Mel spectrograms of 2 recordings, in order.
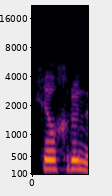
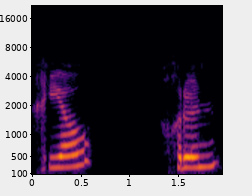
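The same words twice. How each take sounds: First: The words run together without pauses. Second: There is a pause after each word. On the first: The list is hard to read correctly. The speaker calls it wrong. "As ek dit alles langs mekaar gaan skryf, gaan ons dit nie reg lees nie" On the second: The list can be read correctly. The speaker calls it right. "So daar is 'n pauze na elke woord"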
